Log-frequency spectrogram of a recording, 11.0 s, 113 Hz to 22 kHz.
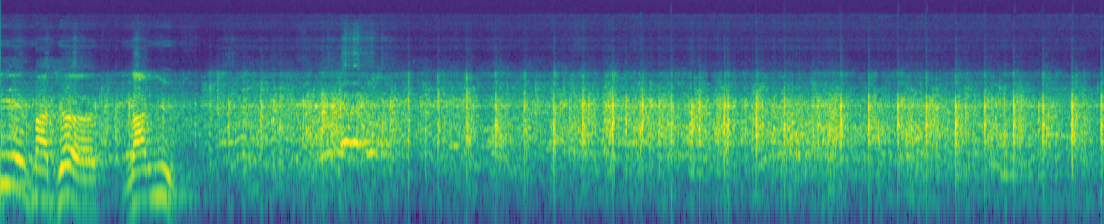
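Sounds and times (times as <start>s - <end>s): audience applauding: 2.0s - 11.0s.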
